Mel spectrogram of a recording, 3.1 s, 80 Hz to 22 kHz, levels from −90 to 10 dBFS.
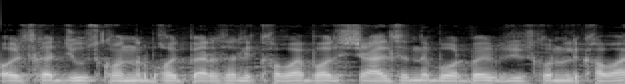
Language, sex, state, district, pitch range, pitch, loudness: Hindi, male, Odisha, Nuapada, 105-110 Hz, 105 Hz, -17 LUFS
